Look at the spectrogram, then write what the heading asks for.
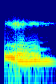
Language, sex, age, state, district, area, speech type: Assamese, female, 30-45, Assam, Majuli, urban, conversation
